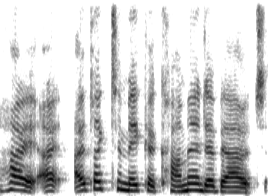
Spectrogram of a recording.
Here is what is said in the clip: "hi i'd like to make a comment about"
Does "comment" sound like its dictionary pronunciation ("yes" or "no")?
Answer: yes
